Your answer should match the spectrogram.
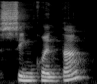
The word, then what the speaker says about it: cincuenta: it's based on the word Cinco again it's pronounced cincuenta there's you some examples of how those would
